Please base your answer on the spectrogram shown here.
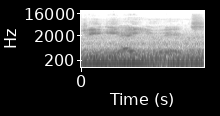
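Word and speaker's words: Geaux: Well, down there they spell it go in the French way. G-E-A-U-X.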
